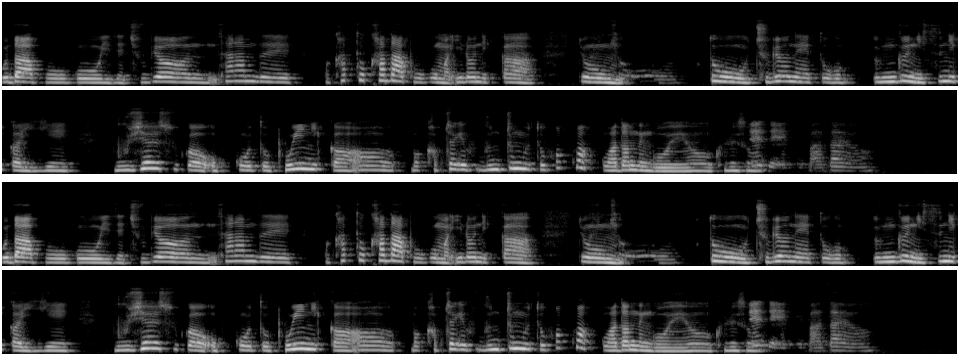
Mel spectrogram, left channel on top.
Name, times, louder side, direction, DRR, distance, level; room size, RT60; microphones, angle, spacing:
voice 1, 0.0-2.9 3.3-5.3 5.8-6.2 7.1-8.5 8.7-10.2 10.7-14.9 15.3-17.1, right 1 dB, 15° right, 0.5 m, -23 dB
voice 2, 5.9-6.8 14.6-14.8 17.0-18.3, right 3 dB, 90° right, 1.5 m, -38 dB
10.5 x 6.0 x 2.6 m
head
